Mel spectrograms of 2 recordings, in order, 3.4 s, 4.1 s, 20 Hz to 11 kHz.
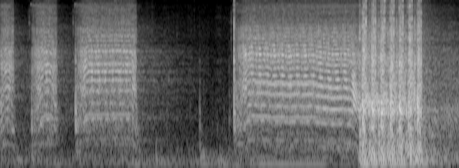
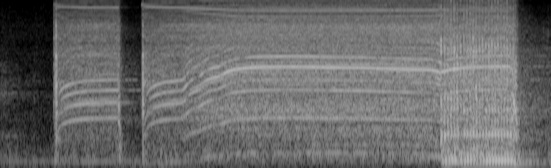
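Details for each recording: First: Impact driver driving screws into a joinery project: bursts of fast, sharp rattling clicks as resistance builds, with hard hammering near the end. This is normal impact action. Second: Drill driving a screw with the clutch at setting 30: motor whine spins up and holds, then rapid rattling clicking as the clutch slips; setting could be raised, later tried at 50.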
